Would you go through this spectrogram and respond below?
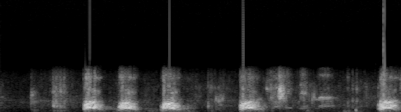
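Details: Dog barking: a quick series of about seven short, sharp, loud barks over four seconds, some closely paired, with quiet gaps between.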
